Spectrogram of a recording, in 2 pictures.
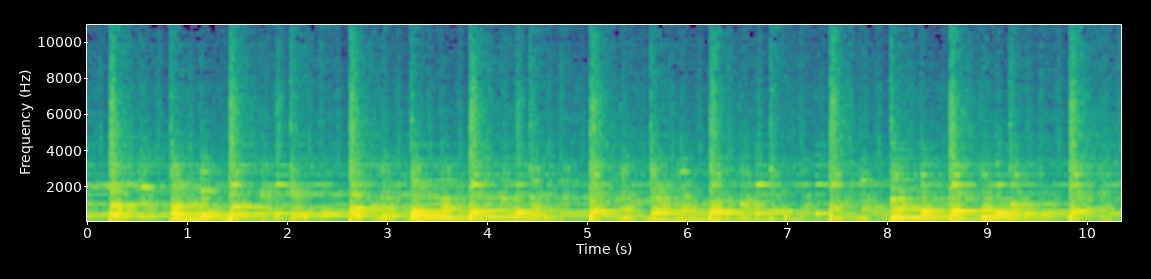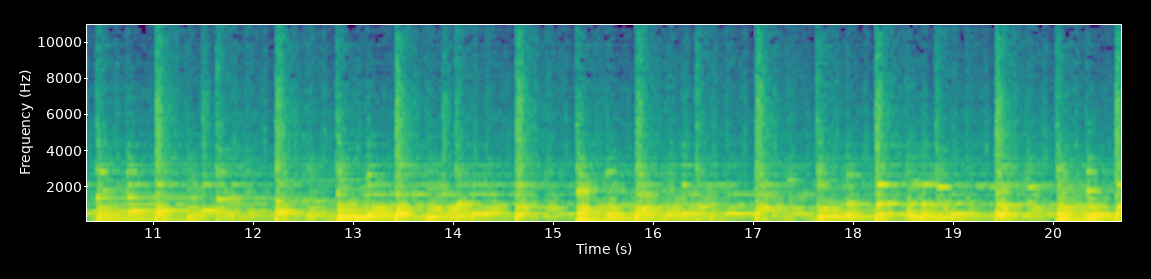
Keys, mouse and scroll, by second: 5.9 click, 7.5 e, 14.1 w.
